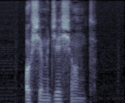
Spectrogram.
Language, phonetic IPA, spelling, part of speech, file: Polish, [ˌɔɕɛ̃mʲˈd͡ʑɛ̇ɕɔ̃nt], osiemdziesiąt, adjective, Pl-osiemdziesiąt.ogg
